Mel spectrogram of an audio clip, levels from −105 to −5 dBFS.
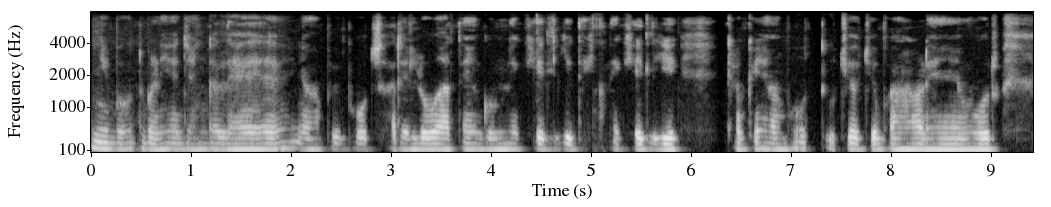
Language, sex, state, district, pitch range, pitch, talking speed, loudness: Hindi, male, Bihar, Lakhisarai, 115-120 Hz, 120 Hz, 155 wpm, -26 LUFS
